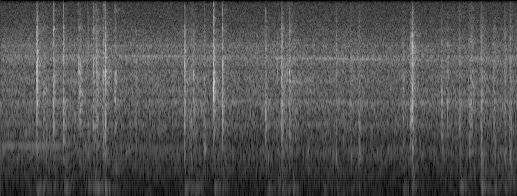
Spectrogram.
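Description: Typing on a computer keyboard: short bursts of keystrokes separated by brief pauses.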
